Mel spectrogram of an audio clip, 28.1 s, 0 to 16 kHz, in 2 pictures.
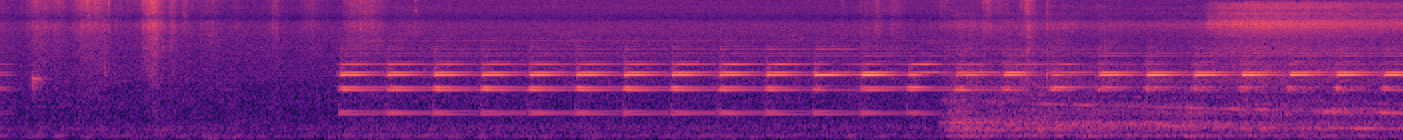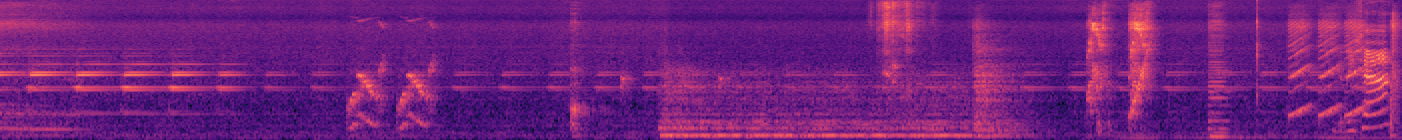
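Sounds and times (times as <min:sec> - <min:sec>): railroad crossing bell dinging: 0:00.0 - 0:00.4, 0:03.4 - 0:28.0
train rumbling past: 0:00.0 - 0:28.0
train horn: 0:09.4 - 0:15.0.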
